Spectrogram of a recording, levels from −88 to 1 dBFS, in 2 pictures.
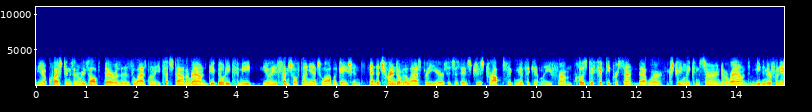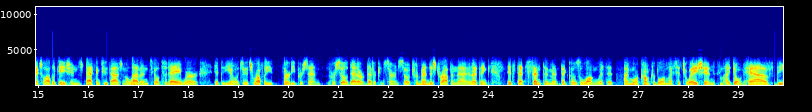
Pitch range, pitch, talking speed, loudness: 100-110 Hz, 105 Hz, 205 wpm, -24 LUFS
